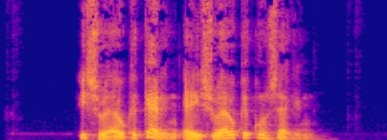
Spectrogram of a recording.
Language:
Galician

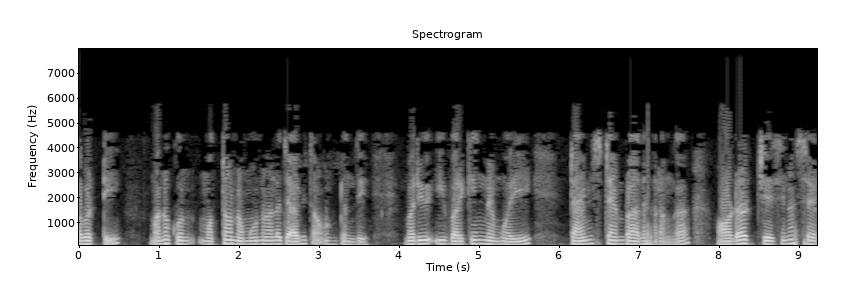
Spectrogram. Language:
Telugu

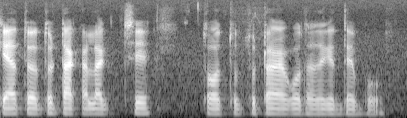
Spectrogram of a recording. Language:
Bangla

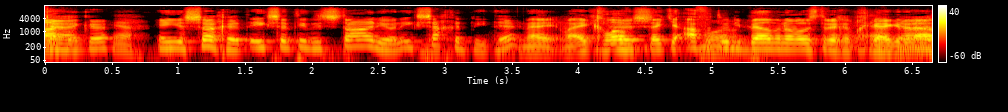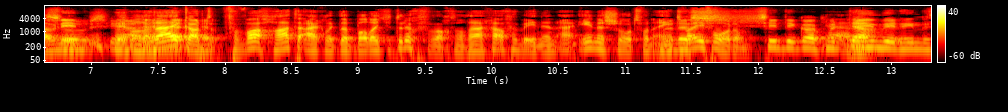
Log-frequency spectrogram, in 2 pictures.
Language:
Dutch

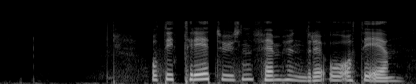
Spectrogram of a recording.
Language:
Norwegian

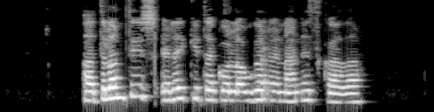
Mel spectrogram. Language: Basque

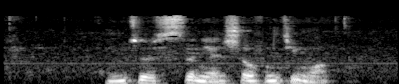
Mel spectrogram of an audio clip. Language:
Chinese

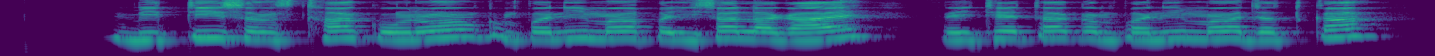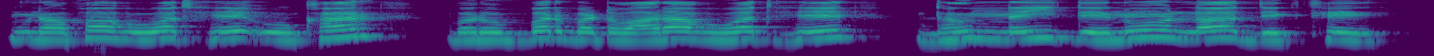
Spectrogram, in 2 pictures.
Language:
Chhattisgarhi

